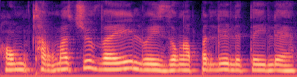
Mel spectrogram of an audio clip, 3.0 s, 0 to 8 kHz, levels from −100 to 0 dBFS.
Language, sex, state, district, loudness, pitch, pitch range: Wancho, female, Arunachal Pradesh, Longding, -15 LUFS, 190 Hz, 180-205 Hz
